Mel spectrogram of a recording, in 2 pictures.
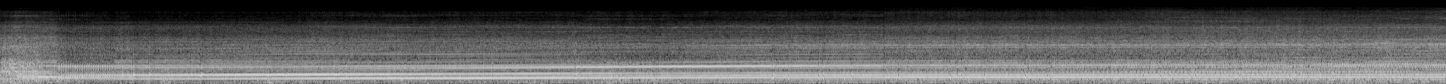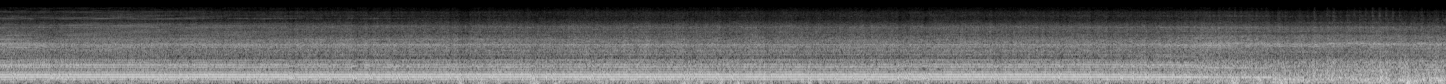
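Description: Simson moped's two-stroke engine running hard under way. Its pitch dips briefly about half a second in, climbs over the next several seconds, holds steady for a long stretch, then falls near the end.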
